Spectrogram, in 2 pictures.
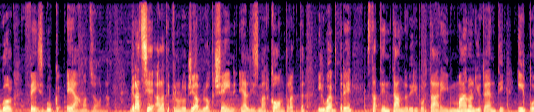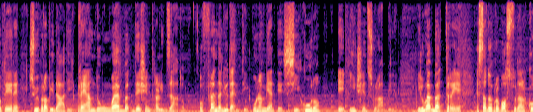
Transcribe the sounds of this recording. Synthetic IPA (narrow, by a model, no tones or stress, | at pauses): uɡol | fejzbukːea̰mazon | ɡɾat̪sːjeʔalːat̪ekːnolod͡ʒiːaːblɔkt͡ʃɛjnealːizma̰r̚kːɔnt̪ɾakt̪ | ilwɛbt̪ɾe | st̪at̪ːent̪and̪od̪iɾiport̪aːɾeimːaːnoaʎːiut̪ɛnt̪i | ilpot̪ɛːɾesuipɾɔːpɾid̪a̰ːt̪ḭkɾeand̪ounwɛbːd̪et͡ʃent̪ɾalid̪zːa̰ːt̪o | ofːɾɛnd̪aʎːiut̪ɛnt̪iunambjɛnt̪esikuːɾo | eʔint͡ʃensuɾʔa̰ːbḭlḛ | ilwɛbːt̪ɾe | ɛst̪aːt̪̬op̬ɾopost̪od̪alko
